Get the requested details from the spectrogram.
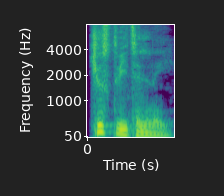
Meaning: sensitive
- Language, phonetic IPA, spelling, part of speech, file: Russian, [t͡ɕʊstˈvʲitʲɪlʲnɨj], чувствительный, adjective, Ru-чувствительный.ogg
